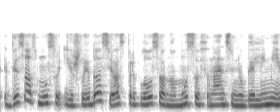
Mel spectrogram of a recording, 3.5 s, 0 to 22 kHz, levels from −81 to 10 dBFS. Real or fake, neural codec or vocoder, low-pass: real; none; 7.2 kHz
